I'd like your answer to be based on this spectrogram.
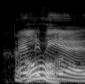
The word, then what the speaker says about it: Olivier: How is do you say it? Olivier. – I read it as Oliver. – Olivier. – No, Olivier.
